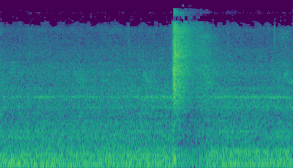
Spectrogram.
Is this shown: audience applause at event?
no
